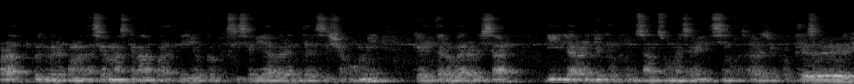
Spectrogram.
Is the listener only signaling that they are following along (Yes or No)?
No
